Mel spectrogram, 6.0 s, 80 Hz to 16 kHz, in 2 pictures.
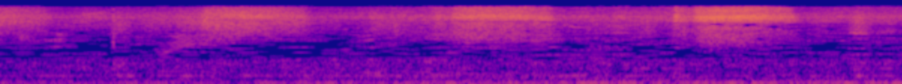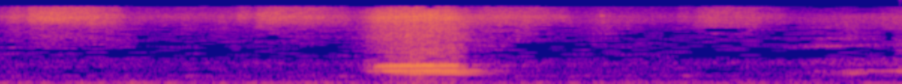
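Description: Live-steam miniature RMI Prairie locomotive running under steam: its exhaust chuffs hiss at roughly one puff every 0.8 seconds, and about four seconds in it gives a short, loud toot on its chime steam whistle, a chord of a few notes, with a second toot starting at the very end.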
